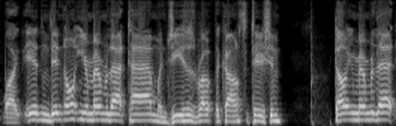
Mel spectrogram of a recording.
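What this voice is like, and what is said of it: Exaggerated stereotypical Southern US accent. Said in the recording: “that quote unquote stereotypical southern accent ... has ... an accent. Okay. from the southern United States.”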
